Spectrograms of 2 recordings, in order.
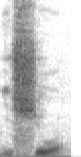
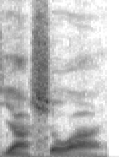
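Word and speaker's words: ישועה: is the noun salvation the original and correct pronunciation of this word is not yeshua it is yahshua with pure vowel sounds the pronunciation yeshua has two degraded vowels a short e and a long u the e is a contraction of the a vowel and the long u is a contraction of the long o vowel and we are deleting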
